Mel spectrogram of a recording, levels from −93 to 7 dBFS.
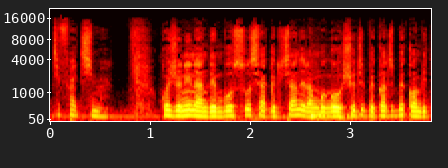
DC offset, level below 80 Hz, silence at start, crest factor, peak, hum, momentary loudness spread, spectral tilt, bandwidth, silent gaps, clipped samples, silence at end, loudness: under 0.1%; -52 dBFS; 0 s; 16 dB; -6 dBFS; none; 13 LU; -6.5 dB/octave; 15 kHz; none; under 0.1%; 0.05 s; -21 LUFS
